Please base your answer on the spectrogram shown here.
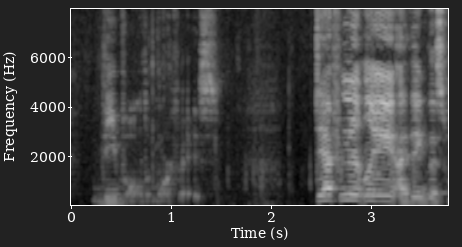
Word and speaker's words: Voldemort: Not Lord Voldemort. T silent. Don't kill me in the comments for it. It is the official way to pronounce it. Lord Voldemort.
